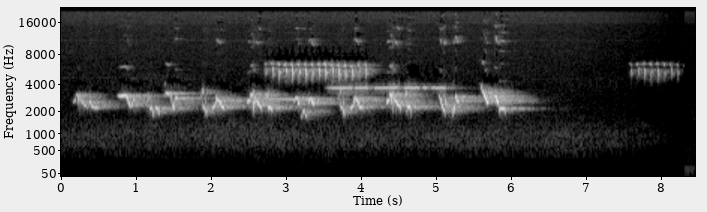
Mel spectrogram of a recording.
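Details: Male American Robin singing in early morning in spring: quick runs of clear, rising-and-falling whistled phrases, about two a second. A thin, higher buzzy trill from another bird joins briefly.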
